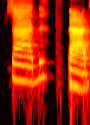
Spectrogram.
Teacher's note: If it's a short A, it's going to say ah.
